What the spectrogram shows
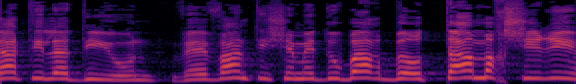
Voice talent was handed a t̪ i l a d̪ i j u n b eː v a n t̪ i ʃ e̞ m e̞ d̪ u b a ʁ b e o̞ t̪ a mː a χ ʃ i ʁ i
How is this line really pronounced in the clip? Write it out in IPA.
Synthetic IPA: a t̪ i l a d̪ i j u n v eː v a n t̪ i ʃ e̞ m e̞ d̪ u b a ʁ b e o̞ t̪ a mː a χ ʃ i ʁ i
